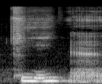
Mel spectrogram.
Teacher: kita turunkan sehingga ada hembusan udara ketika membaca huruf q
